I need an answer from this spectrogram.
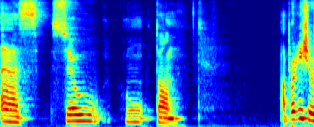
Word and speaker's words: Xiao Guodong: It's Xiao Guodong.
